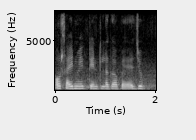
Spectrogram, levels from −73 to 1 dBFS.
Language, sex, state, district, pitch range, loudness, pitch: Hindi, female, Uttar Pradesh, Shamli, 200-225 Hz, -19 LUFS, 210 Hz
